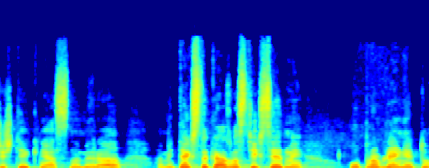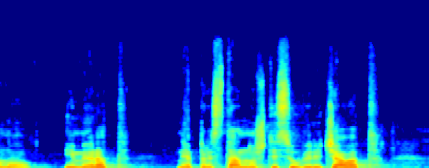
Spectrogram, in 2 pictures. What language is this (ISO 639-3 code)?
bul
